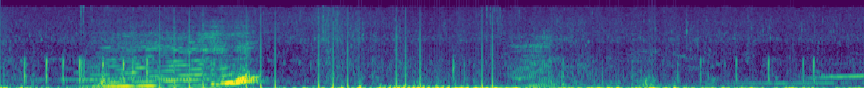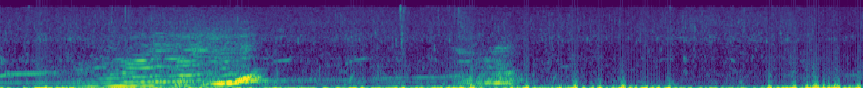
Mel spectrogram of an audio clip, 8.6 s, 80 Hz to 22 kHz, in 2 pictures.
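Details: Underwater recording of a humpback whale singing near Zamami in 2018, whale watching: repeated rising whooping sweeps and a long flat moan, phrases every few seconds, set against clicking and low engine rumble.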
